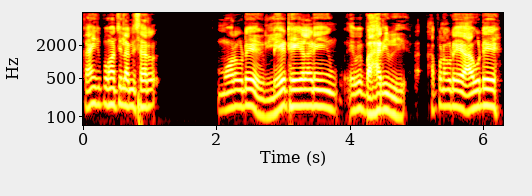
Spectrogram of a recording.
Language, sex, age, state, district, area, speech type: Odia, male, 45-60, Odisha, Kalahandi, rural, spontaneous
